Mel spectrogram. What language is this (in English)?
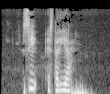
Galician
